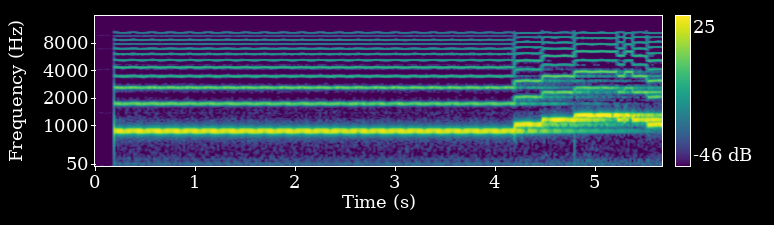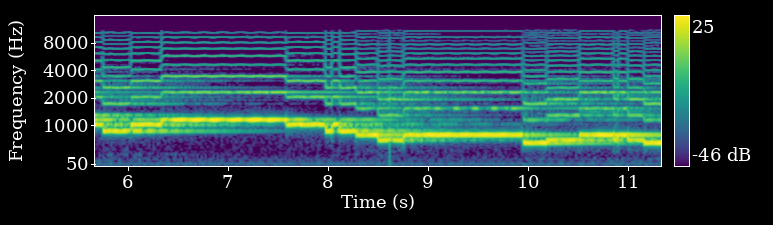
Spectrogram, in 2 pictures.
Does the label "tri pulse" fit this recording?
Yes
